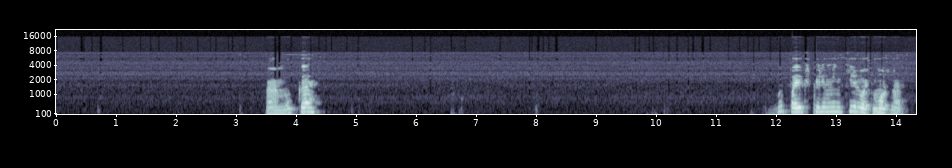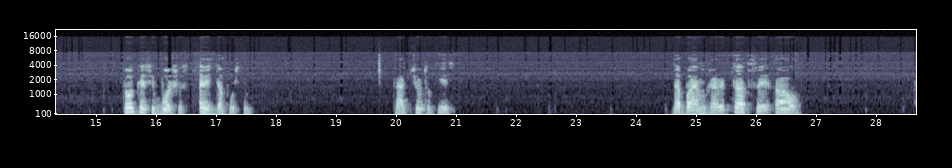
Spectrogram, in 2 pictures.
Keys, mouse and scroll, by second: 0.8-3.3 drag, 5.0 click, 6.6 space, 10.0 space, 11.9 space, 13.6 space, 20.3-22.6 drag, 23.9 click, 25.4 click, 26.4 click, 28.1 click.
